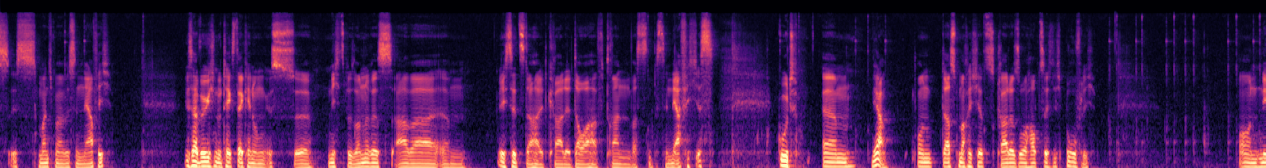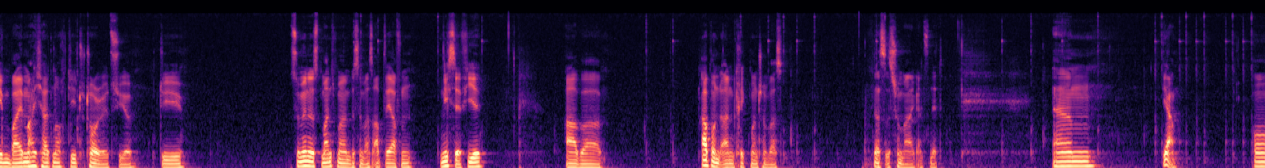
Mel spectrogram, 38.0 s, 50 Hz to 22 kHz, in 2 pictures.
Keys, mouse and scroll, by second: 1.3-3.3 middle drag, 3.3-3.8 scroll down 2, 3.8-5.4 scroll up 2, 5.4 Tab, 5.8-8.8 middle drag, 10.1-10.8 scroll down 2, 10.8-11.2 scroll up 1, 11.4 Tab, 11.7 middle click, 12.0-12.5 scroll up 2, 12.5 scroll down 2, 12.9-16.3 shift+middle drag, 16.7 right click, 17.1 shift+right click, 17.5 shift+right click, 17.8 shift+right click, 18.5 shift+right click, 18.8 shift+right click, 19.9 g, 24.7-25.8 middle drag, 25.8 scroll down 1, 26.3-28.7 middle drag, 28.7-29.1 scroll up 2, 29.1-31.5 middle drag, 31.5 scroll up 1, 32.2 right click, 34.1 middle click, 34.6 scroll up 1, 35.0-36.4 middle drag, 36.4 shift+right click, 36.7 shift+right click, 37.0 shift+right click, 37.4 shift+right click, 37.7 shift+right click.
